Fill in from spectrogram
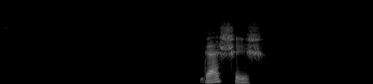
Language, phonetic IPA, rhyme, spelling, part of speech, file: Russian, [ɡɐˈʂɨʂ], -ɨʂ, гашиш, noun, Ru-Gashish.ogg
- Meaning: hashish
